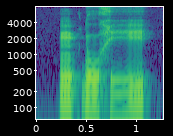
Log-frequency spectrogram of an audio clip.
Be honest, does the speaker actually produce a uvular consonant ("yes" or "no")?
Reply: no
